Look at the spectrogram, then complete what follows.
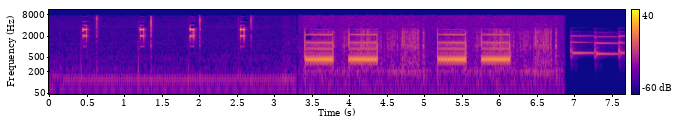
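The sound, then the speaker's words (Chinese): A phone number is dialed on a mobile phone to call a toilet fee inquiry line: four short, high keypad beeps spaced evenly, then loud ringback tones in two double-ring bursts, ending with a brief steady electronic tone. “飞猪拿起了手中的手机啊，他开始拨打电话。”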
